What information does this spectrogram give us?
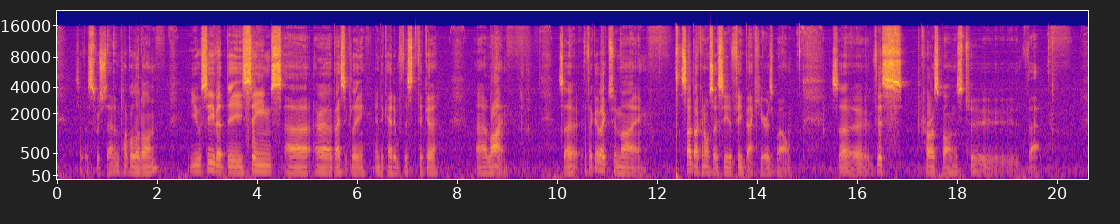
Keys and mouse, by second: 9.5 ctrl+4, 10.2 alt+click, 10.6 alt+right click, 11.0 alt+click, 11.4 alt+middle click, 12.0 alt+click, 13.3 alt+middle click, 13.7 alt+right click, 14.1 alt+middle click, 14.5 alt+right click, 16.0 ctrl+2.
